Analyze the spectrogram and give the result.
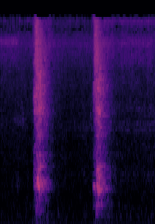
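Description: A cat sneezes twice in quick succession, two short sharp bursts about half a second apart, fairly soft, with no voices around them.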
